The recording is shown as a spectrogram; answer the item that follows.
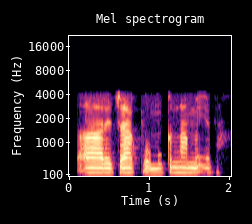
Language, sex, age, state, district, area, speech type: Manipuri, male, 30-45, Manipur, Thoubal, rural, conversation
